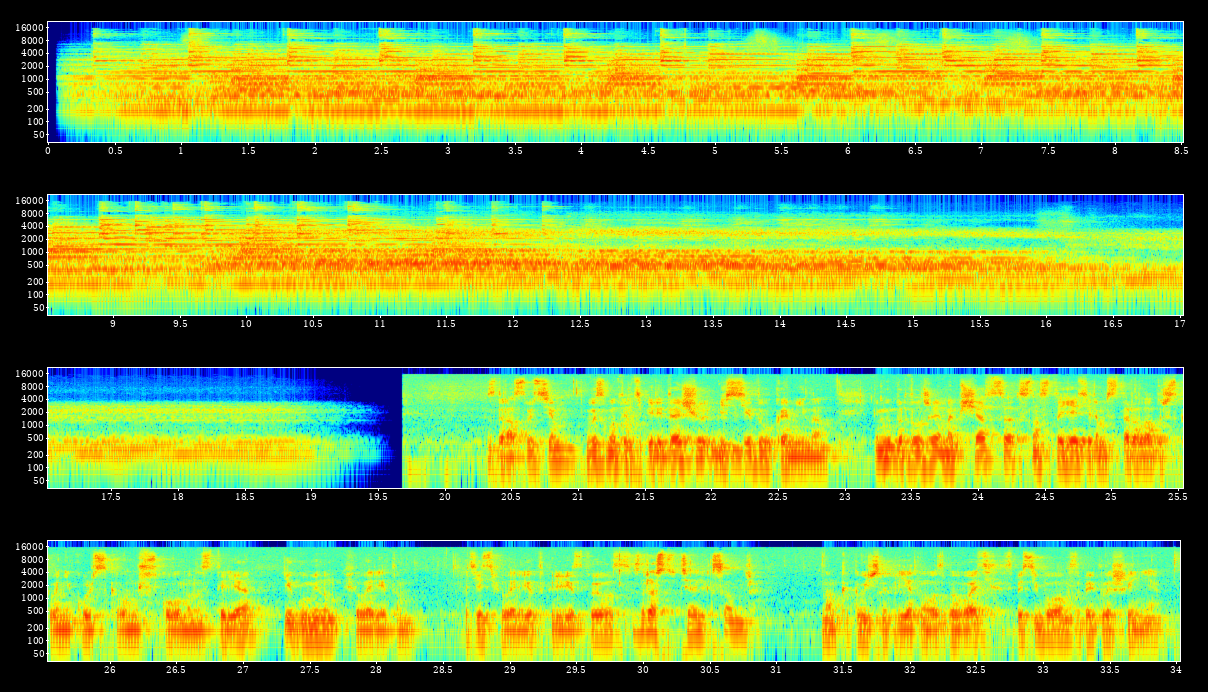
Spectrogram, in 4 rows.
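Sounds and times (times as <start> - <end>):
church bells ringing a peal: 0.1 - 15.4.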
